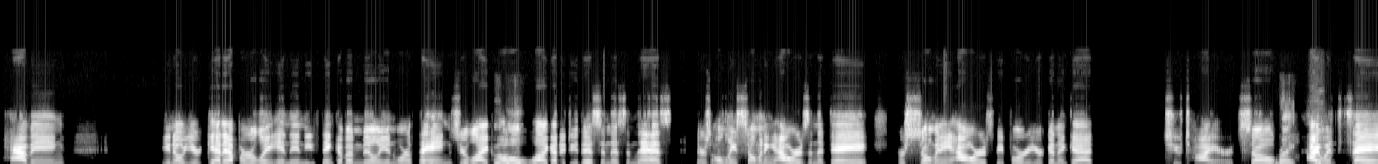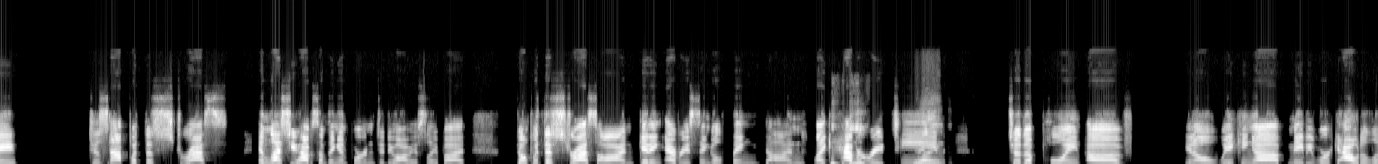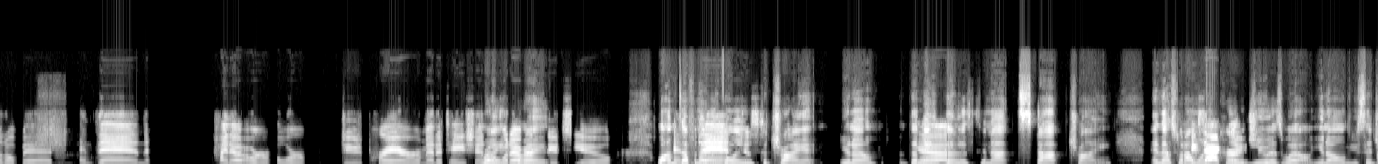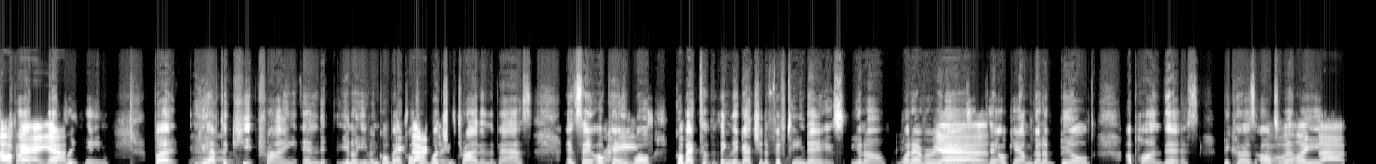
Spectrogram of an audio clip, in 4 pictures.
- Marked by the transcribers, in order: tapping; other background noise; stressed: "everything"
- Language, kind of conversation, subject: English, unstructured, How do habits shape our daily lives and personal growth?
- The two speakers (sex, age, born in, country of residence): female, 45-49, United States, United States; female, 55-59, United States, United States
